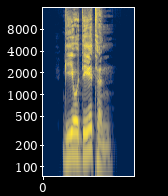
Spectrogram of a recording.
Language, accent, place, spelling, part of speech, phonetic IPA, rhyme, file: German, Germany, Berlin, Geodäten, noun, [ɡeoˈdɛːtn̩], -ɛːtn̩, De-Geodäten.ogg
- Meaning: plural of Geodäte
